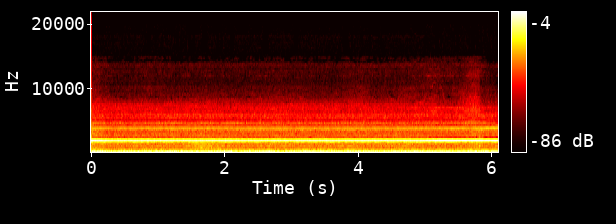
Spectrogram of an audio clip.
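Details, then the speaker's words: HVAC unit on a no-heat call, exhaust blowing cold air: the running furnace inducer motor, with sealed bearings and no oil ports, gives a steady high whine over a gravelly rumble. Worn inducer bearings, inducer to be replaced. "But that definitely doesn't sound good. That sounds like bad bearings on that inducer."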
